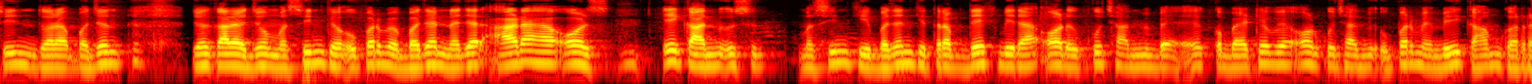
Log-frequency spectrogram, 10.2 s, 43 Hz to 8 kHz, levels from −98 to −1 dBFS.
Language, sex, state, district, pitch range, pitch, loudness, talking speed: Hindi, male, Bihar, Sitamarhi, 130-150 Hz, 140 Hz, -30 LUFS, 245 wpm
